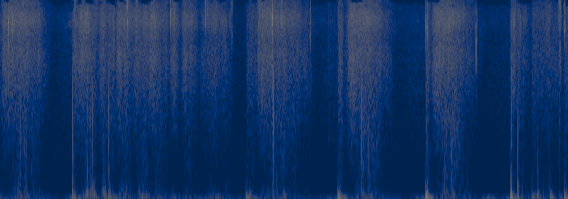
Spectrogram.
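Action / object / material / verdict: scrape / fleece jacket scratched and tapped with battery-tipped fingers / fleece / none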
